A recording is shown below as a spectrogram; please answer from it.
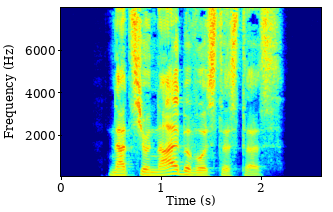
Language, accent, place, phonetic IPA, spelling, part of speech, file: German, Germany, Berlin, [nat͡si̯oˈnaːlbəˌvʊstəstəs], nationalbewusstestes, adjective, De-nationalbewusstestes.ogg
- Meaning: strong/mixed nominative/accusative neuter singular superlative degree of nationalbewusst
